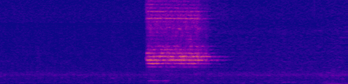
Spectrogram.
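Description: A single short, high-pitched tone lasting under a second, about two seconds in, amid near silence.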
